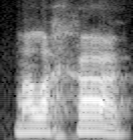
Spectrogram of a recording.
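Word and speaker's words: מלאך: Malaká, né? Eles pronunciam assim.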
